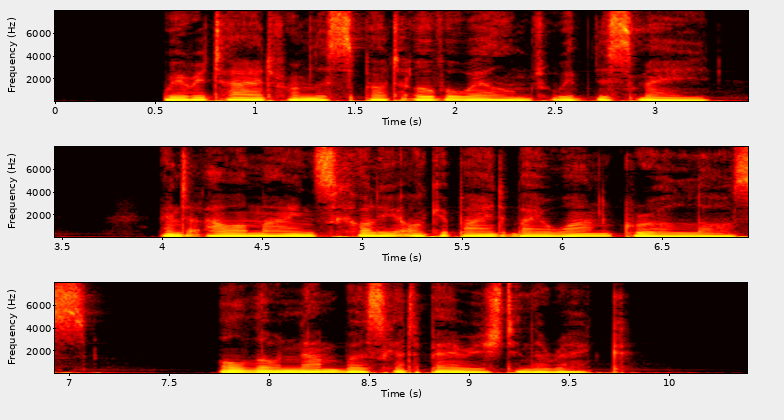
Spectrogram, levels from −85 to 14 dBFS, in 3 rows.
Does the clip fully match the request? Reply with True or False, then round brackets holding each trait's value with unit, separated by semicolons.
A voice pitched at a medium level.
False (130 Hz)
